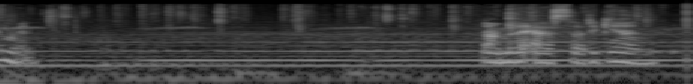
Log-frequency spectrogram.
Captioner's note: frog croaking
